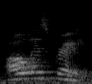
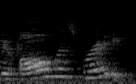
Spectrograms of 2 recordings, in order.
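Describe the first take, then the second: First: Said in the usual way. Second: Slow, drawn out, rising on all; emphatic. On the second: Shown as a demonstration. Teacher stressing how well it turned out: slow, rising on all. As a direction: lean into all with a lift.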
